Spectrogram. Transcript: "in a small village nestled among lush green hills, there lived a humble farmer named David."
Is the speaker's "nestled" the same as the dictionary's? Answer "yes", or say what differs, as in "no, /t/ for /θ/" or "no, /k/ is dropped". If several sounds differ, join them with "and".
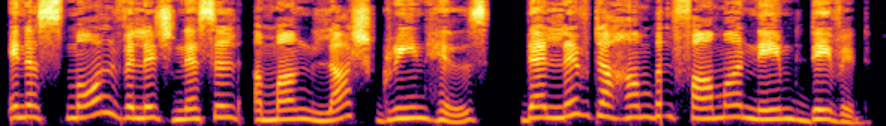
yes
